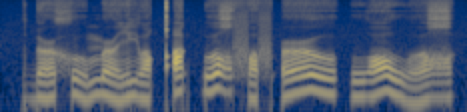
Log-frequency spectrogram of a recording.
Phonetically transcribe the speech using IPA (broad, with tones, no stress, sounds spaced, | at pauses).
ɗ ə˞˩˧ x u˧˩˧ m ə˞˧˩˧ i̯ j u˩ qʼ ə˧˥˧ k͡p u˧˥˧ ʁ f ʌ˩ f ʔ ə˞˧˥˧ u̯ | w ɔ˧˥˧ w ʊ˩˧ ʁ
